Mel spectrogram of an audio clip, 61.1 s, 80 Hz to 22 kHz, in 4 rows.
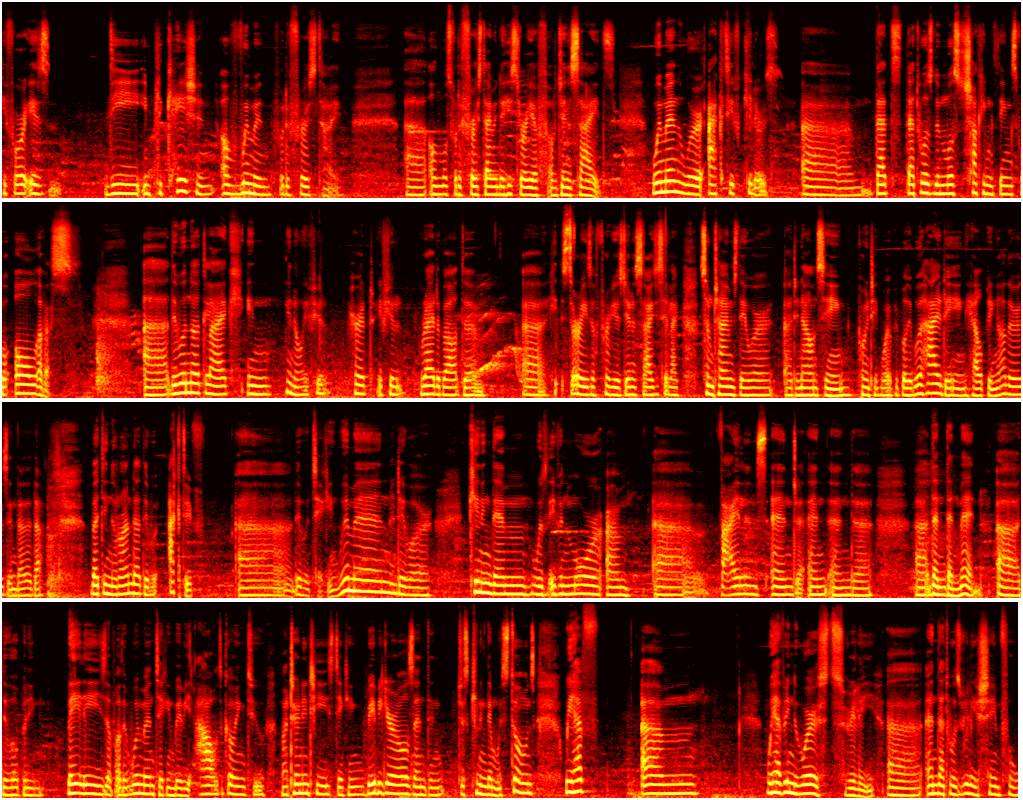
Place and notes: City Library, Hamm, Germany - Rwanda is a women’s country …
The noise of the bus terminal outside the library got a bit overwhelming… so we pulled to chairs in a far away corner of the library and continued with our conversation. Here, Carole tells us about the 1994 Genocide in Rwanda from a woman's perspective…
We are with the actor Carole Karemera from Kigali, Rwanda was recorded in Germany, in the city library of Hamm, the Heinrich-von-Kleist-Forum. Carole and her team of actors from the Ishyo Art Centre had come to town for a week as guests of the Helios Children Theatre and the “hellwach” (bright-awake) 6th International Theatre Festival for young audiences.
Carole’s entire footage interview is archived here:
